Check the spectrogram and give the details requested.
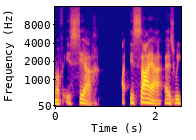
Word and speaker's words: Isaiah: Old Testament which is Isaiah we call him Isaiah which is actually pronounced isia and isia was um predicted in the old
